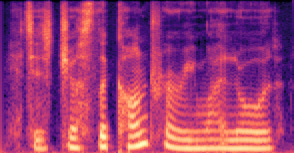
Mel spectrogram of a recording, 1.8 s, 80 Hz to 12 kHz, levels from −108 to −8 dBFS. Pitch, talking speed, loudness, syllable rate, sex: 200 Hz, 230 wpm, -17 LUFS, 5.6 syllables/s, female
